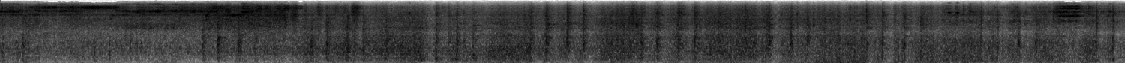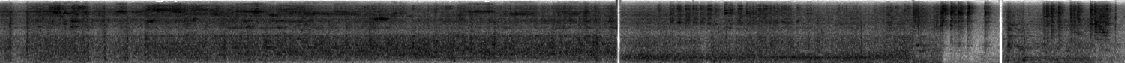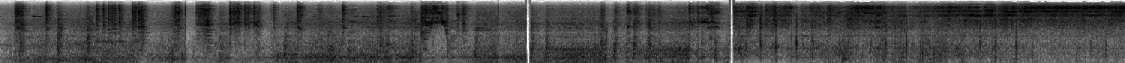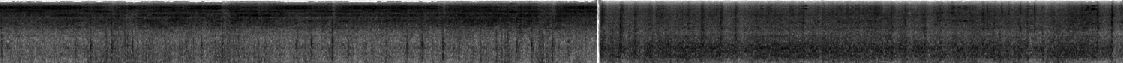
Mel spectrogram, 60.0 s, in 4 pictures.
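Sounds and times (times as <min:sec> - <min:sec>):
train wheels rumbling on track: 0:00.0 - 0:59.9
wheels clicking over rail joints: 0:26.8 - 0:37.4.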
